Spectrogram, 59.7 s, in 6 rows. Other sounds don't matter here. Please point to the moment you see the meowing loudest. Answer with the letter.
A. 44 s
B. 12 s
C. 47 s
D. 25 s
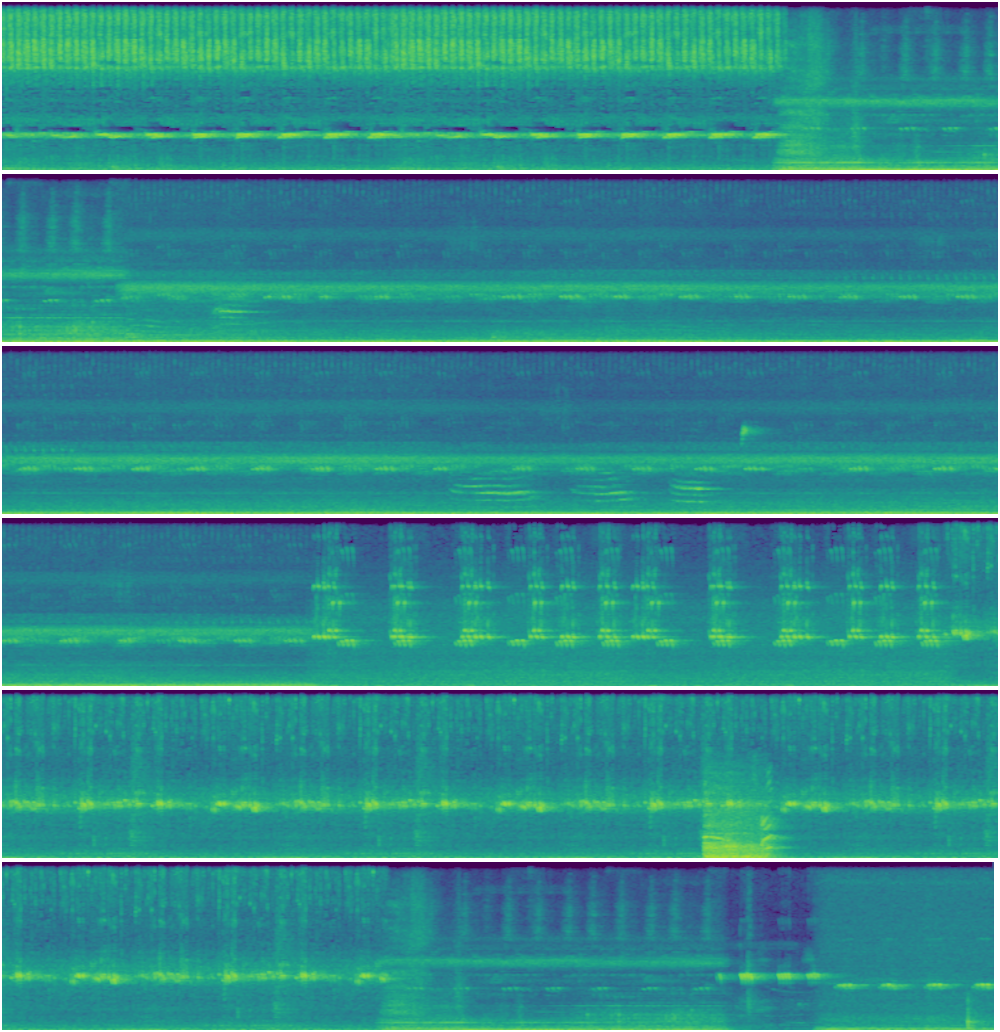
C.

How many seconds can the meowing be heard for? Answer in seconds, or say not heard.
5 s.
